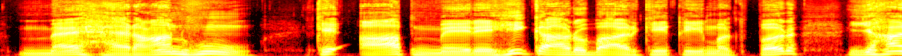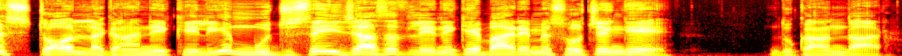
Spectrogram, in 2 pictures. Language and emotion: Urdu, surprised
